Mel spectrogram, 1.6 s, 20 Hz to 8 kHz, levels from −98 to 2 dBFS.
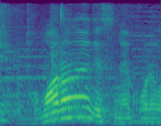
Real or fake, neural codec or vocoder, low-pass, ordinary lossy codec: real; none; 7.2 kHz; none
